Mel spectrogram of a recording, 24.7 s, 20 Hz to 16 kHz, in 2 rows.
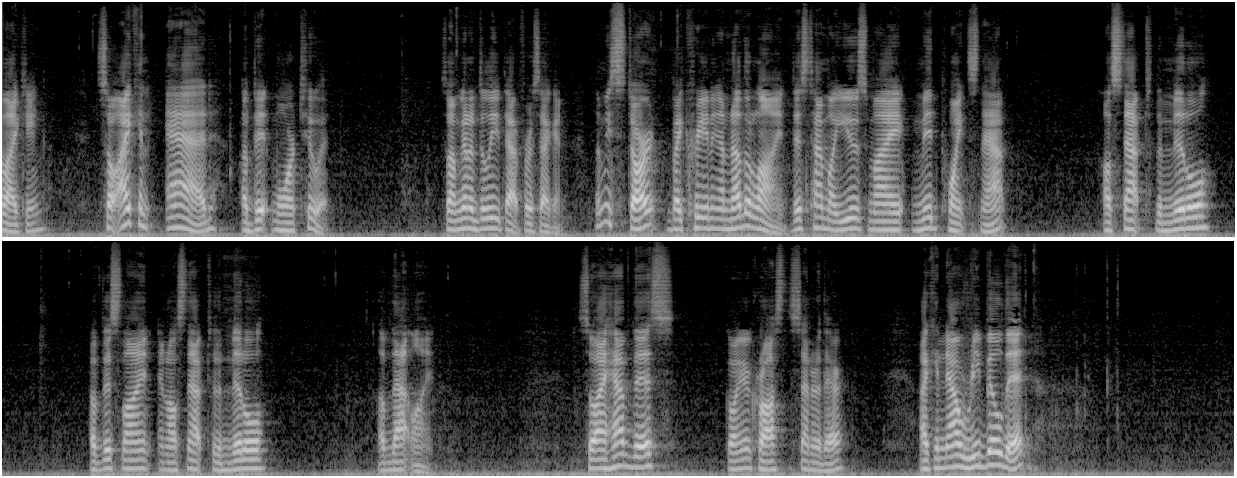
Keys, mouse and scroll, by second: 0.9 click, 2.2 Delete, 3.5 middle click, 3.6 middle click, 4.5 right click, 6.7 click, 10.2 click, 13.2 click, 15.7 click, 16.7 Return, 18.8 click, 22.1-23.6 typing.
